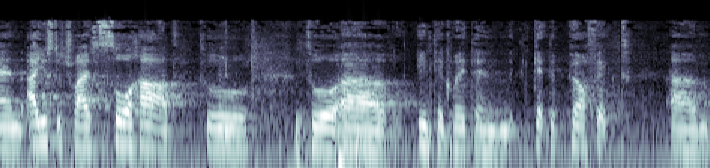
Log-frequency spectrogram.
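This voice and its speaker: Over noticeable background noise, a man speaks very slowly with a French accent. His fairly high voice is monotone, with flat intonation. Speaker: alumni panelist. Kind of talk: panel discussion. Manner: halting, repeated words.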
